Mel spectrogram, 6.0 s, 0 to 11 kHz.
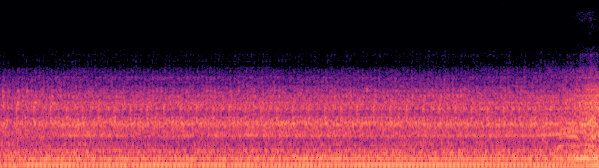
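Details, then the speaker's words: Solex 44PHH carburetors on a 190SL, idling low at about 800-900 rpm with no load. Turning the idle mixture screw in gives an uneven, stumbling rolling misfire: already too lean. The fix is to back the screw out about 1/8 turn. "And you can hear there's get that rolling misfire, so we're already too lean."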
